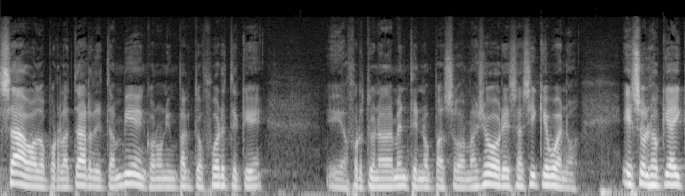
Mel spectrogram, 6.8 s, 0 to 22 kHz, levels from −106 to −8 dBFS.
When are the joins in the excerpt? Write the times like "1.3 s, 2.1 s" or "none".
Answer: none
